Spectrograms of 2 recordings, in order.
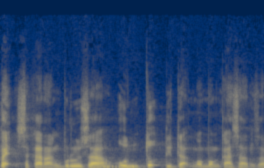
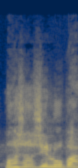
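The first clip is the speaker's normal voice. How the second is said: teasing woman caller; 10 semitones higher, 6 dB louder than usual. Retold or imitated.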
